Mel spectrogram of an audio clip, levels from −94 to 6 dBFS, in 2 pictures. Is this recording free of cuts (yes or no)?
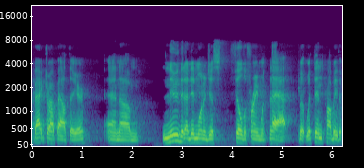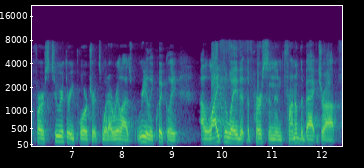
no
